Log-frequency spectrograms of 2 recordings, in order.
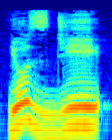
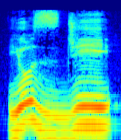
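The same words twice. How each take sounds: Both takes have the same delivery.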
